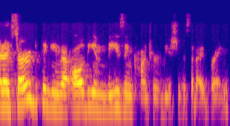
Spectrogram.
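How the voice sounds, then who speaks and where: Talking at a very fast pace, a woman with a strong Long Island accent uses a fairly high pitch and an animated tone. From New York, Long Island. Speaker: customer success executive. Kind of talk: webinar talk.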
